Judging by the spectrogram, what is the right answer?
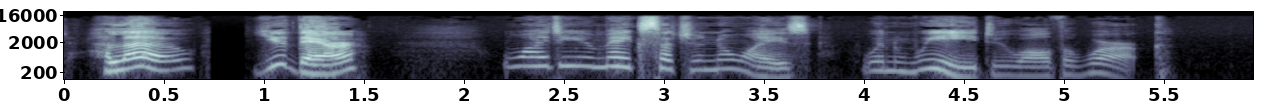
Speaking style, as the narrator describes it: the oxen, who turned round indignantly and said

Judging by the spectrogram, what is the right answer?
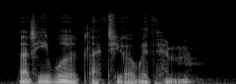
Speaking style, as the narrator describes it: in a very low voice, he said

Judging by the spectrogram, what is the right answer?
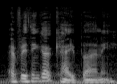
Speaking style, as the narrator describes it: asked nervously

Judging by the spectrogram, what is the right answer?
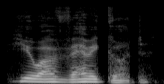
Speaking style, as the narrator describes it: sighed the other

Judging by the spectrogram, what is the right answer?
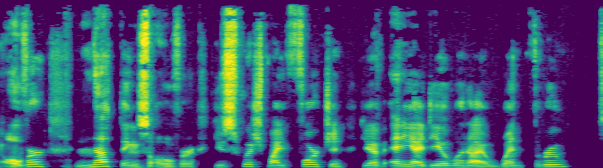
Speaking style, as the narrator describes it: Benson screams over, screams at them, saying

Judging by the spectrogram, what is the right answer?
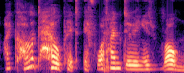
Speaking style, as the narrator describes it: she kept whispering to herself

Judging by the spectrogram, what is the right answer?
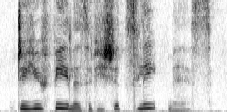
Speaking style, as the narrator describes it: asked Bessie, rather softly

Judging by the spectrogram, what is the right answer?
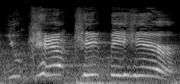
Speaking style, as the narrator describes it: I screamed out

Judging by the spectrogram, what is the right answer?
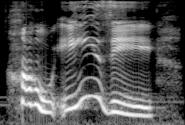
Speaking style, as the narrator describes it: laughed her mother

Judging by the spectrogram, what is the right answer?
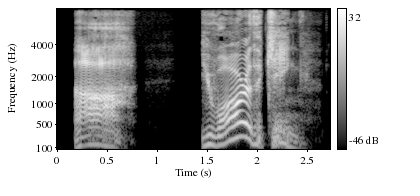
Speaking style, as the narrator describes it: I cried

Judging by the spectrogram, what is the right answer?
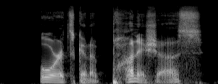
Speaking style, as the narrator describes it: Sawyer mumbled

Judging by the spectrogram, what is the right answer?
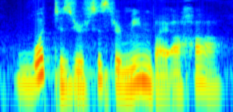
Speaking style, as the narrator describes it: Klaus sighed

